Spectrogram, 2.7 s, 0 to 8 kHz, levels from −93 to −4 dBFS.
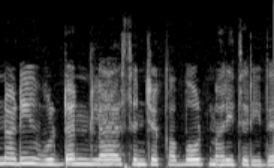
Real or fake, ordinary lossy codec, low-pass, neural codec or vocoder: fake; none; 7.2 kHz; codec, 16 kHz, 16 kbps, FreqCodec, larger model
